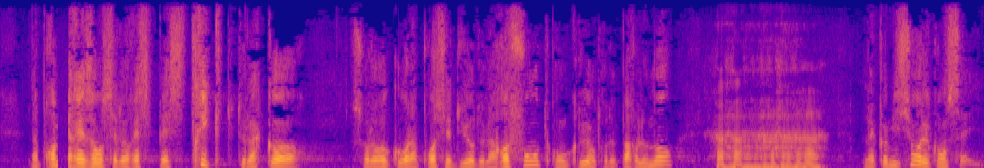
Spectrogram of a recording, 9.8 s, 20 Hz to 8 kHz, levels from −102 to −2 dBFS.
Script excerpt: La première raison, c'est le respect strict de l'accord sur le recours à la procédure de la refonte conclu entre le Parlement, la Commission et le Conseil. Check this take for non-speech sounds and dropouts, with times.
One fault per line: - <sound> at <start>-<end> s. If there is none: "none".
- dropout at 0.6-0.7 s
- laugh at 7.0-8.3 s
